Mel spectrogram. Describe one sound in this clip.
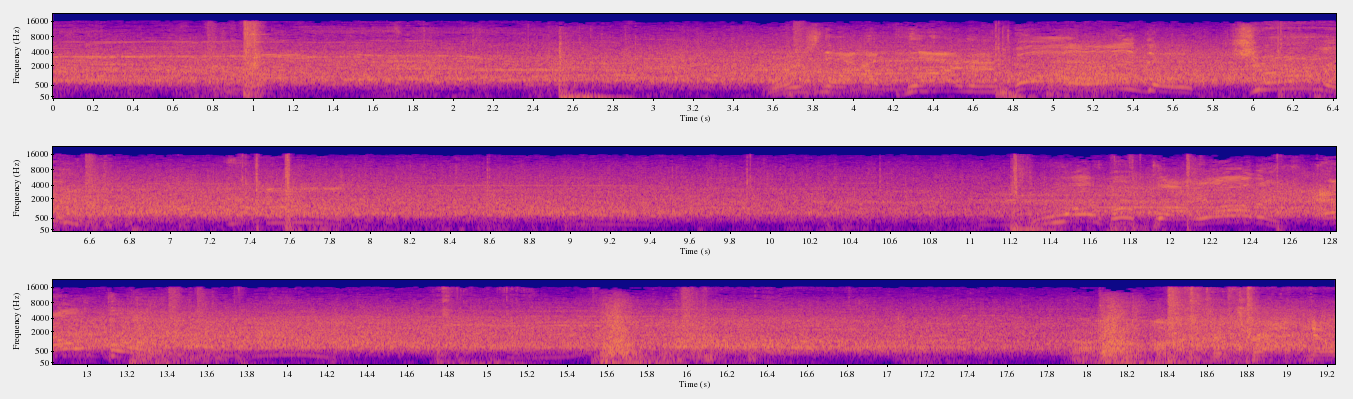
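Bodies thud heavily onto a wrestling ring.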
